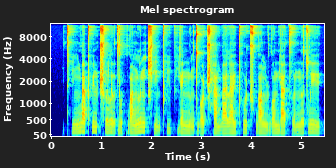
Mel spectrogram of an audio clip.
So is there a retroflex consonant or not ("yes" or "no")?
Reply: yes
